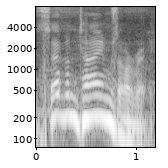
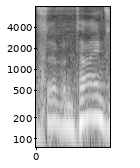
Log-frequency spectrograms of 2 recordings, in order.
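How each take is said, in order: First: High, proud report; boastful. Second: High incredulous echo; astonished. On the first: Old George bragging to his doctor, high and elated. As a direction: brag it high and eager. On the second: Doctor echoing old George's boast, astonished. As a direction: repeat it high, not quite believing it. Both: Acted.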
